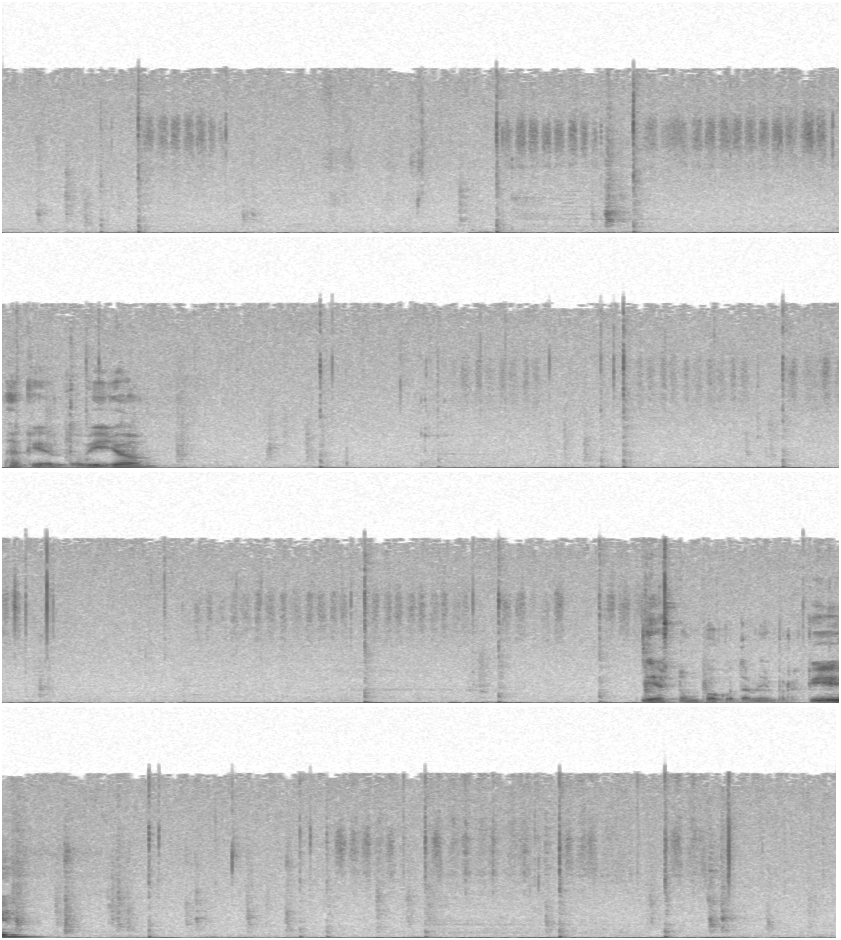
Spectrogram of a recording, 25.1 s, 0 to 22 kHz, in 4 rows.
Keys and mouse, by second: 0.5 f, 1.1-7.1 ctrl+drag, 6.7 f, 7.5-8.8 shift+middle drag, 8.5 f, 8.8 click, 9.7-11.0 drag, 10.6 f, 11.0-13.0 drag, 13.0-14.0 middle drag, 14.0-17.7 drag, 17.7-20.1 ctrl+middle drag, 19.3 i, 20.1 click, 20.6 ctrl+middle click, 20.9 f, 21.4-24.4 drag, 24.4 ctrl+middle click.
